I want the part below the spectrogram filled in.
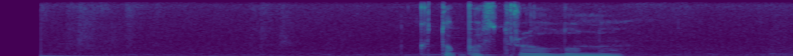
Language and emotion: Russian, neutral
